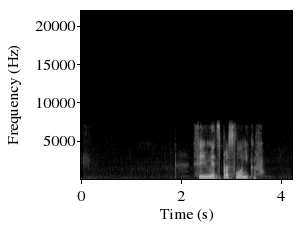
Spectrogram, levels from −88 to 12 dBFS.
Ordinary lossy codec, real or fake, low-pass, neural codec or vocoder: Opus, 24 kbps; fake; 7.2 kHz; codec, 16 kHz, 2 kbps, X-Codec, HuBERT features, trained on general audio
